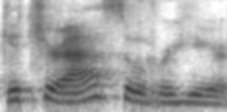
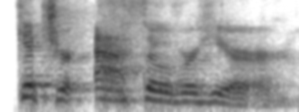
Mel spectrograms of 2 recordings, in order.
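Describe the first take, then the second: First: It is said in a sexy, playful tone. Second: It is said in a stern, strict tone. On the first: It is a flirtatious invitation. "it's like sexy and playful" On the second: It is a firm command. "like stern"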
